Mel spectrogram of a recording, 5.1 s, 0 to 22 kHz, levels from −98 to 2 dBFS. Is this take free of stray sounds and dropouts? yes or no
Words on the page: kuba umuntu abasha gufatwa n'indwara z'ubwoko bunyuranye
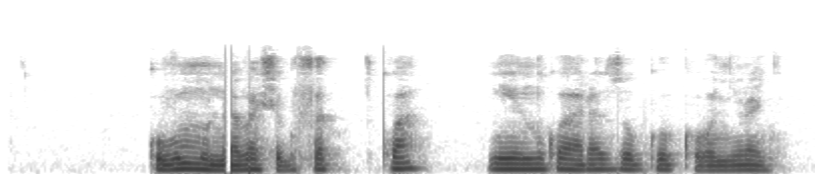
yes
